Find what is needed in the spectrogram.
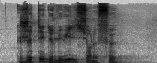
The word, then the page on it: jeter de l'huile sur le feu: Île-de-France, France; /ʒə.te də l‿ɥil syʁ lə fø/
